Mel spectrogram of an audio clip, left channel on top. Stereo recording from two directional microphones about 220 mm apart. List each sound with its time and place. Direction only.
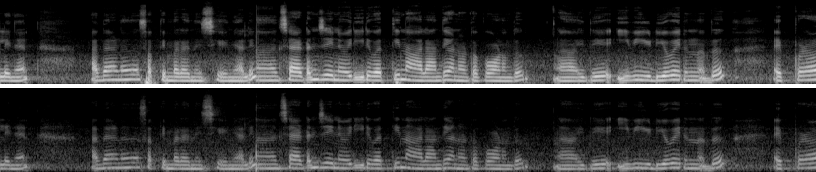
0.0 s a woman's voice: 20° left (ahead or behind)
